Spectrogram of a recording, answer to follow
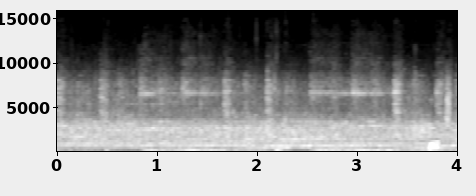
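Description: Steady arena crowd noise, with a basketball being dribbled on the hardwood court as a few low thuds.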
